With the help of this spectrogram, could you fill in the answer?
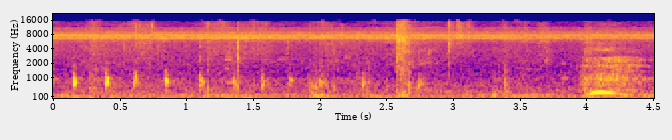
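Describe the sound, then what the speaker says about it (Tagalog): Hens drinking at a chicken drinker cluck softly in a short, steady series of low calls, close by, with a slightly louder vocalization near the end. "Umiinom na yung manok, yung inahin."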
